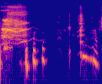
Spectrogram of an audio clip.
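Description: A woman laughing: a high-pitched squeal of laughter that breaks into a few short chuckles and stops, then a brief pause and a soft low vocal sound near the end.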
